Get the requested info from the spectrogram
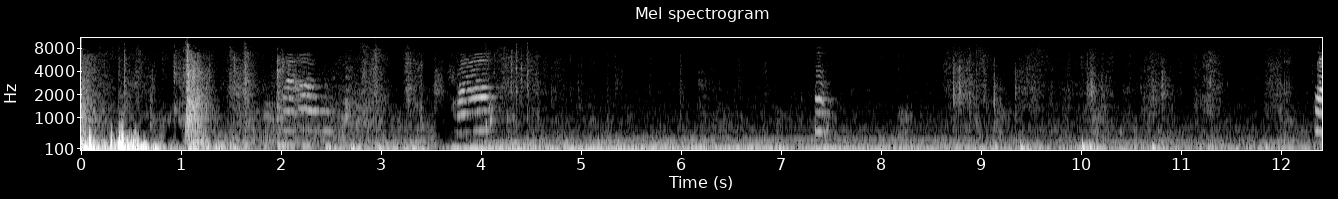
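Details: Very affectionate, attention-seeking Bengal cat meowing: a few short, rising-then-falling meows early on, then a fainter single meow later, over a steady low rumble and a loud thump at the start.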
